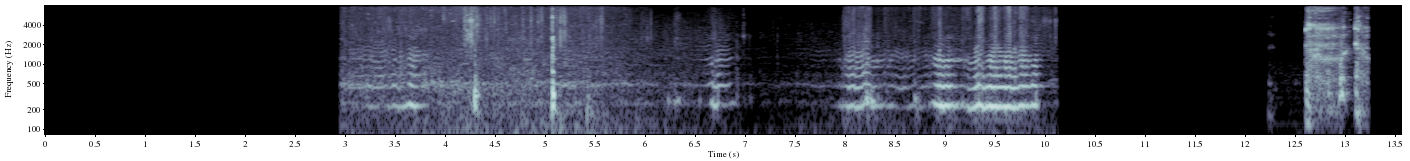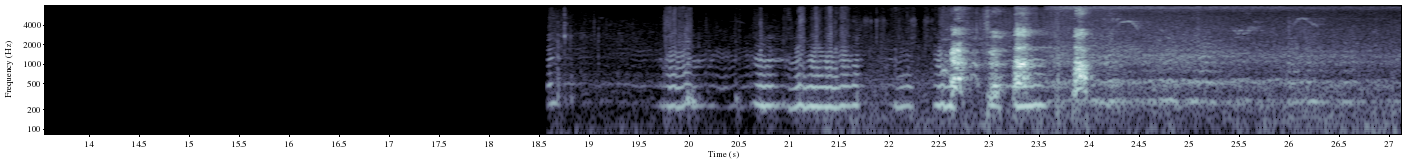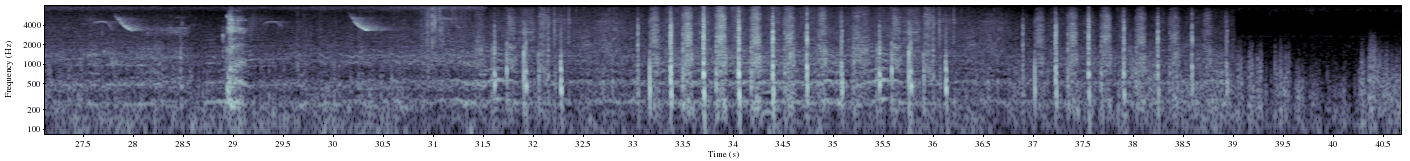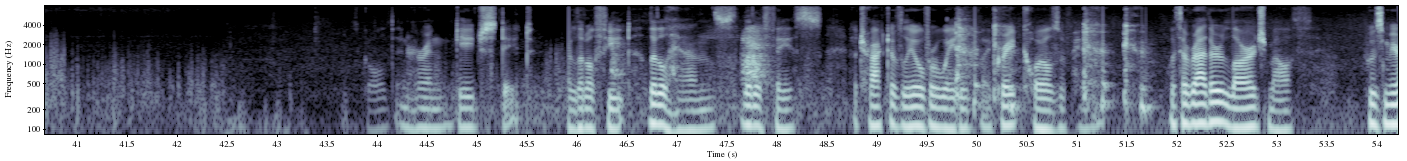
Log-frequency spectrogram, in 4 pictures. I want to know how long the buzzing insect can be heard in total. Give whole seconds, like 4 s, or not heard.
28 s.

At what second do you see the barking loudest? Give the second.
23 s.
